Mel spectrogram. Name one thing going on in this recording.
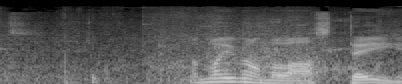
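Water splashes as a man wades through it.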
